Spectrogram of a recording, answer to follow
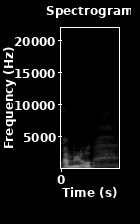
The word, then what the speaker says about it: AMLO: conocido por sus iniciales a ml o pronunciado aproximadamente algo así como anv lo registró este martes su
